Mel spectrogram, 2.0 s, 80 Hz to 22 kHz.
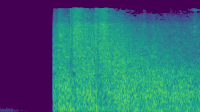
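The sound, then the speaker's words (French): Fireworks explode at a 14 July display that ended in disaster. Loud, dense crackling bursts start abruptly after a moment of silence and continue as a steady roar without pause. “À Cholet hier soir, le feu d'artifice du 14 juillet vire au drame.”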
